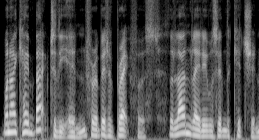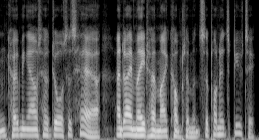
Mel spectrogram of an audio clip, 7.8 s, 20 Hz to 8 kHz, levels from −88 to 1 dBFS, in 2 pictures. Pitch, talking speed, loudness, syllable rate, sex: 125 Hz, 245 wpm, -18 LUFS, 5.8 syllables/s, male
